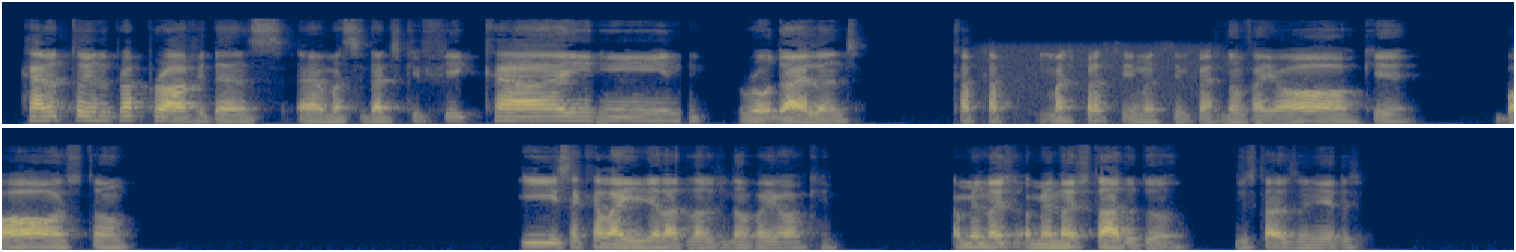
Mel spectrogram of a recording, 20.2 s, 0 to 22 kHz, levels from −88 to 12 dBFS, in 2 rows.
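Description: Digital radio blending to analogue from 6.42 to 8.20 s: the receiver lost its digital stream and cross-faded over 150 ms to the station's AM broadcast, so the speech drops about 1 dB and gains a hiss roughly 25 dB down.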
